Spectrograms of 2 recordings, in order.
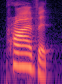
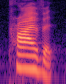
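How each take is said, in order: Both takes have the same delivery.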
